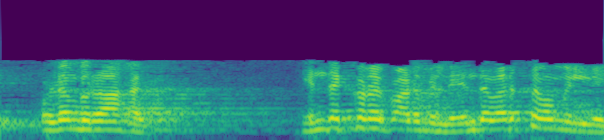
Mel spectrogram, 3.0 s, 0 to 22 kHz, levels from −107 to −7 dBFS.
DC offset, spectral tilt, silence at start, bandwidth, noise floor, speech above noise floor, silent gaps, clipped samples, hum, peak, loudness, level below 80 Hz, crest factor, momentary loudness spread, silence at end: under 0.1%; -9.5 dB/octave; 0 s; 4.5 kHz; -42 dBFS; 24 dB; none; under 0.1%; none; -2 dBFS; -18 LUFS; -58 dBFS; 16 dB; 13 LU; 0 s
